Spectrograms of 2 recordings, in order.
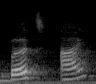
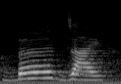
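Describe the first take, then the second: First: The words are said separately. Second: The words are linked into one sound.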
